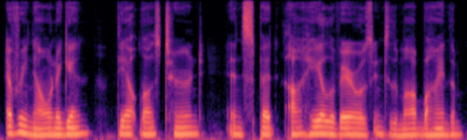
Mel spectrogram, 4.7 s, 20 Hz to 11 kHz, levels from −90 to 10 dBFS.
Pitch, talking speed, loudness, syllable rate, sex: 110 Hz, 230 wpm, -17 LUFS, 6.5 syllables/s, male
